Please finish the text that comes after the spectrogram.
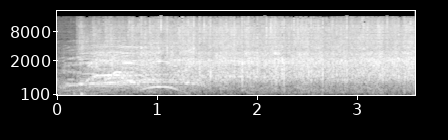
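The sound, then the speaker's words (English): An audience at a Party Down cast panel bursts into loud, steady applause that holds for several seconds, with a few rising whoops or whistles cutting through near the start. “Are you are you just saying that for an applause?”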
